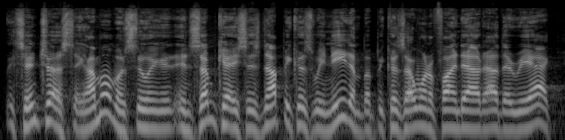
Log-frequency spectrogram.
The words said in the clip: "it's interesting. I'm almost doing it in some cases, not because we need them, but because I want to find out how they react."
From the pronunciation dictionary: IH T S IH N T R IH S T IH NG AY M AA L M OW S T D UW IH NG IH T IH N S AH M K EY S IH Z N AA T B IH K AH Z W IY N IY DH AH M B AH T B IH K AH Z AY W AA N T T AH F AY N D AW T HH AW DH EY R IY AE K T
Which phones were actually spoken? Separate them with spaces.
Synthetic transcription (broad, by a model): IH T S IH N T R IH S T IH NG AY M AA L M OW S D UW IH NG IH T IH N S AH M K EY S IH Z N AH T B IH K AH Z W IY N IY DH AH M B AH T B IH K AH Z AY W AA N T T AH F AY N D AW T HH AW DH EY R IY AE K T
